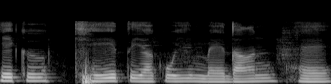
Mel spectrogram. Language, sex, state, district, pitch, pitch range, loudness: Hindi, male, Uttar Pradesh, Hamirpur, 145 Hz, 135-155 Hz, -23 LUFS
